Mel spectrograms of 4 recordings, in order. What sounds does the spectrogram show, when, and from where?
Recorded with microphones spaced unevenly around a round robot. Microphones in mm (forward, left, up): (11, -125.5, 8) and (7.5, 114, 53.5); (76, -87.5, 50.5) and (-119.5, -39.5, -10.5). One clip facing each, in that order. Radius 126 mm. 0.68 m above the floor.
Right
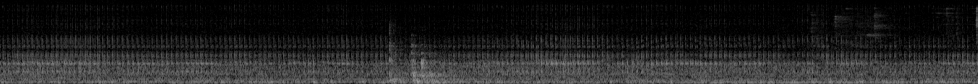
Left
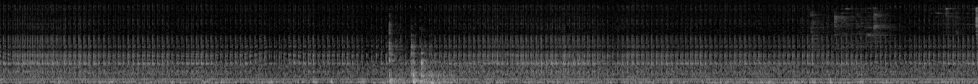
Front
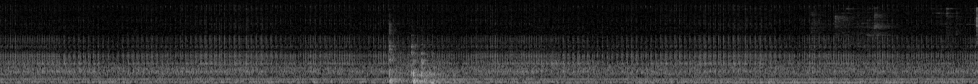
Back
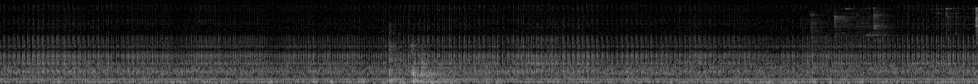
3.9 s keys jangling: 70° left, 1.9 m; by 9.8 s 150° left, 3 m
